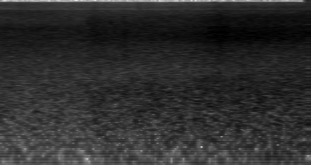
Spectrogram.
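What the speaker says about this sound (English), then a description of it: "those waves are starting to sneak up now under the branches" Ocean waves wash up along a coastline beneath tree branches at rising tide, a steady broad roar of surf that swells slightly and holds close and continuous with no voices.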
